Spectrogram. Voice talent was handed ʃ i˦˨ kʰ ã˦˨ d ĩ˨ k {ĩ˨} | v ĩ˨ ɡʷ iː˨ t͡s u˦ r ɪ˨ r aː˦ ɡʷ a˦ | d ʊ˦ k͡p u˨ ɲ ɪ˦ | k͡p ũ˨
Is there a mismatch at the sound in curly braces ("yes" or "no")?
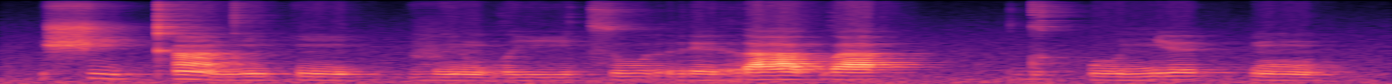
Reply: no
